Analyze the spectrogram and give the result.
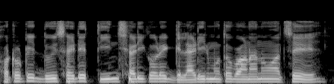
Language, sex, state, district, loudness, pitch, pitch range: Bengali, male, West Bengal, Alipurduar, -17 LUFS, 130 Hz, 120-135 Hz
